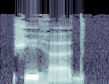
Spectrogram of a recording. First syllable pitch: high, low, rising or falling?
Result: low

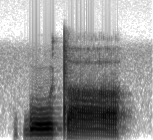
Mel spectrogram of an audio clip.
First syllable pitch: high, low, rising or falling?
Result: high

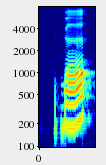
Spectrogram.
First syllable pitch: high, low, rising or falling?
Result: rising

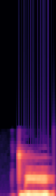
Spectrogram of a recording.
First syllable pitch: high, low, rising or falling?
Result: low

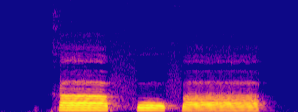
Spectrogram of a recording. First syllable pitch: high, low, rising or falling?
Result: high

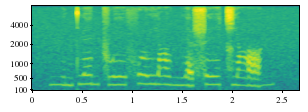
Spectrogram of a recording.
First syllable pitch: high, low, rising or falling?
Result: low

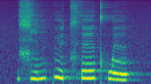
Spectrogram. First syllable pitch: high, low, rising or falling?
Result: rising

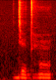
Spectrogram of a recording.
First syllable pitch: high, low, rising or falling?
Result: low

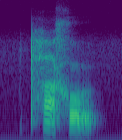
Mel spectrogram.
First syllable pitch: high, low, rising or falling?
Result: falling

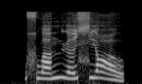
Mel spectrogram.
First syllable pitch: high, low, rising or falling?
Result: rising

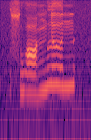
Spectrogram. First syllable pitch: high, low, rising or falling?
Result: rising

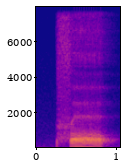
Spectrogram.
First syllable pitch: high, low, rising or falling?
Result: low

